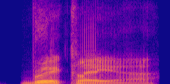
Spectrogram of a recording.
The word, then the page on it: bricklayer: British English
